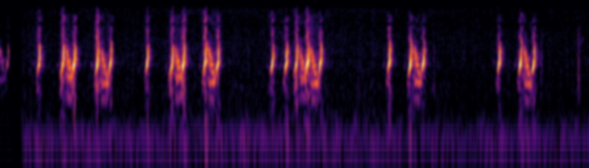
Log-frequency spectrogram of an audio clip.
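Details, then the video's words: Common quail calling close by: sharp, broadband, slightly harsh notes given singly or in quick pairs and triplets, roughly once a second, over a steady low hum. "Common quail sound// Batair ki awaz"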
